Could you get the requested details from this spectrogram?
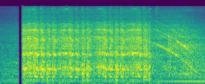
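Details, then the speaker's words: Engine just rebuilt with timing corrected cranks strongly for a few seconds but never fires, sounding like it lacks compression; owner suspects valves bent on the first start attempts, to be confirmed with a compression test. "It's trying to build it, and it's just not there. I think maybe couple vent valves."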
